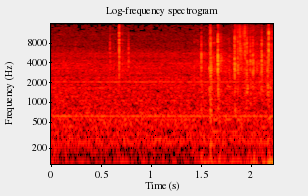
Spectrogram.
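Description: Typing on a computer keyboard: scattered key clicks, coming faster about a second and a half in, with a low thump at the very start.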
